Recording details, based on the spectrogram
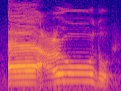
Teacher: murnikan keluarnya dari tengah tenggorokan, maka ia tak akan masuk ke dalam hidung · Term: huruf ain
